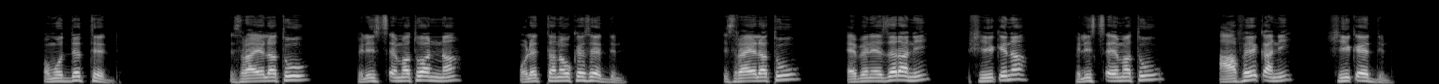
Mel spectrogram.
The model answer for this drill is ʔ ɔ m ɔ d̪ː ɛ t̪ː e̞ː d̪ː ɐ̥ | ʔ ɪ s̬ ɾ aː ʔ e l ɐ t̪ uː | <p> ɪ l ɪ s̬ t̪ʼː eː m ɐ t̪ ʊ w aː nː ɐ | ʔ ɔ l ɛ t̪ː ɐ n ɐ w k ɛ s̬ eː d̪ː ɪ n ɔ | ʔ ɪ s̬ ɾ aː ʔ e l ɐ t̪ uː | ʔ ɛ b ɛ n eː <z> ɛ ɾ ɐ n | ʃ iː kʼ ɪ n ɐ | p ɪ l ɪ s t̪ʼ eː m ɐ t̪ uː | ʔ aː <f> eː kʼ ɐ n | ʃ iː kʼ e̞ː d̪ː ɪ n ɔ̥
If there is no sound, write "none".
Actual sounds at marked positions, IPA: p, z, f

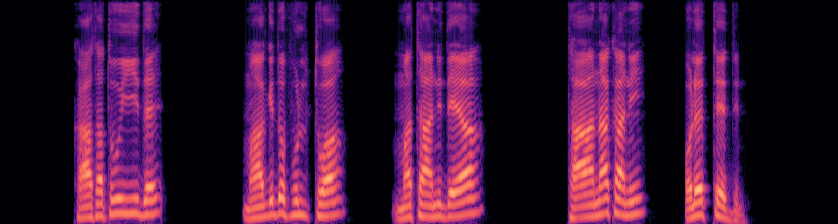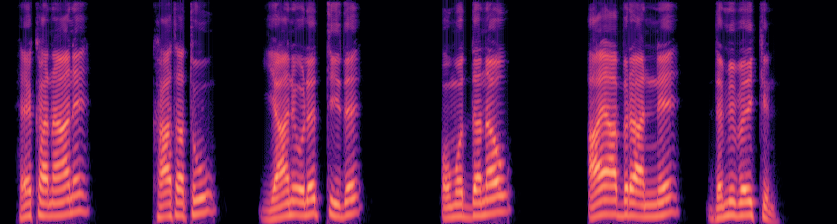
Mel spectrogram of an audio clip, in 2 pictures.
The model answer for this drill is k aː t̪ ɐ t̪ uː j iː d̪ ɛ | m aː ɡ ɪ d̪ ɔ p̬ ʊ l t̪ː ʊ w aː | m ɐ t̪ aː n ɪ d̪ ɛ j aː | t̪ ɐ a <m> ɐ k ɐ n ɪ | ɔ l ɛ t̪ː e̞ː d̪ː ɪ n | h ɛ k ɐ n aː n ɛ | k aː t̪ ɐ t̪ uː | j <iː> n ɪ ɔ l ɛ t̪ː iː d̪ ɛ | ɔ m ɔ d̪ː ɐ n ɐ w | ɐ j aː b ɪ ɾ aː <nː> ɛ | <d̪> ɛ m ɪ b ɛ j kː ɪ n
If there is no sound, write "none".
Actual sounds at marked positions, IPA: n, aː, nː, d̪

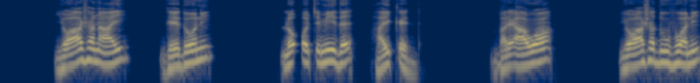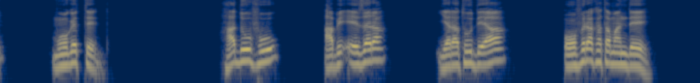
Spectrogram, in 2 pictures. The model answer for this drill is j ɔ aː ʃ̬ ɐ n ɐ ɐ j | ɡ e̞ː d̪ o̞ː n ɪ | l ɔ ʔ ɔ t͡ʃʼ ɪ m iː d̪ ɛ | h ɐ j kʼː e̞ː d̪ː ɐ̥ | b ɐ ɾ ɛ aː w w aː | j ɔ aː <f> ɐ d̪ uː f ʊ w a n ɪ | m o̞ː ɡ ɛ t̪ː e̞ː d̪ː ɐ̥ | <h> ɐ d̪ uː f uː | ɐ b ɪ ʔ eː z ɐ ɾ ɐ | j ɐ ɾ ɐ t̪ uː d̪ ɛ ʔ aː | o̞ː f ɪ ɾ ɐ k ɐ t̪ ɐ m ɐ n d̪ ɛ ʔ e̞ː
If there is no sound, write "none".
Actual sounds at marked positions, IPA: ʃ, h

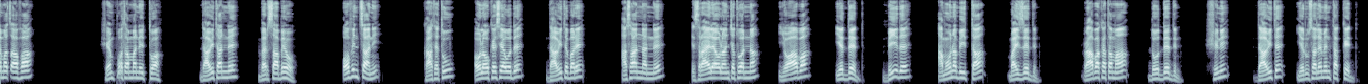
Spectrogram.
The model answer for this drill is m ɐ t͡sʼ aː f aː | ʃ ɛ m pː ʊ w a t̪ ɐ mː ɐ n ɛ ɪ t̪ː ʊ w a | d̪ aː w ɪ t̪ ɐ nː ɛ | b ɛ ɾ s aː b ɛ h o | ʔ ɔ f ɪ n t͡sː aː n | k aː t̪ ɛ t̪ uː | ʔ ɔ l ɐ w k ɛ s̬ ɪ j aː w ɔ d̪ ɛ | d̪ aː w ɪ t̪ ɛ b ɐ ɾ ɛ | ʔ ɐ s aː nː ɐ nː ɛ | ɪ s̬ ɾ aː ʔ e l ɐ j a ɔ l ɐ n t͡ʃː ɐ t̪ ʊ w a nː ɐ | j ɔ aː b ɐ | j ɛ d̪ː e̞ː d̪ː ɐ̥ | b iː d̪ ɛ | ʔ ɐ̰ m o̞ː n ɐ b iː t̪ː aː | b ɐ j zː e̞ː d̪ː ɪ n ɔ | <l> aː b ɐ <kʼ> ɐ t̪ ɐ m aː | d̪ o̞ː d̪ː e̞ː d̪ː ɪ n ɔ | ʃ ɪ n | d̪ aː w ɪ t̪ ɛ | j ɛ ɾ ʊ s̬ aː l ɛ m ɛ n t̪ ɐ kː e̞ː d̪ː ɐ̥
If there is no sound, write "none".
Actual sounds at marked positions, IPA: ɾ, k

